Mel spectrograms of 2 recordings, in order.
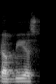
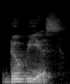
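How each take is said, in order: First: The first syllable sounds like 'dub'. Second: The first syllable sounds like 'dyoo'. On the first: The speaker calls it wrong. "ऐसा नहीं कि आप इसको भी उस हिसाब से डबियस बुलाएंगे" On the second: The speaker calls it right. "This is ड्यूबियस"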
